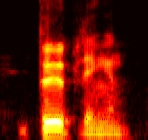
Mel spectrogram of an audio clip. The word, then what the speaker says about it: Böblingen: Böblingen.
